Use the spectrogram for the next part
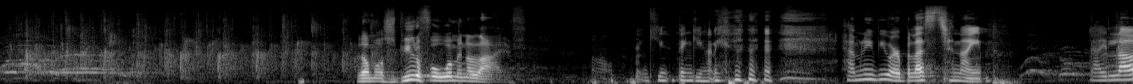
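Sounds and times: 
person cheering: 0:00.0 - 0:01.6
audience applause: 0:00.0 - 0:04.4
speech: 0:03.6 - 0:05.2, 0:06.6 - 0:10.0, 0:10.9 - 0:11.3.

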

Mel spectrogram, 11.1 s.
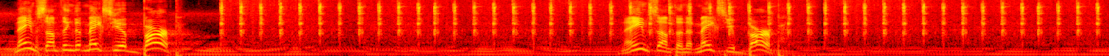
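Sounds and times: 
low droning musical bed: 0:00.0 - 0:11.0
speech: 0:00.2 - 0:01.9, 0:06.2 - 0:07.9
game show countdown clock ticking: 0:02.2 - 0:11.0.

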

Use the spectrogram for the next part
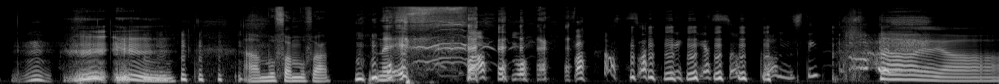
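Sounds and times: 
person clearing throat: 0:00.2 - 0:01.8
speech: 0:01.9 - 0:09.9.

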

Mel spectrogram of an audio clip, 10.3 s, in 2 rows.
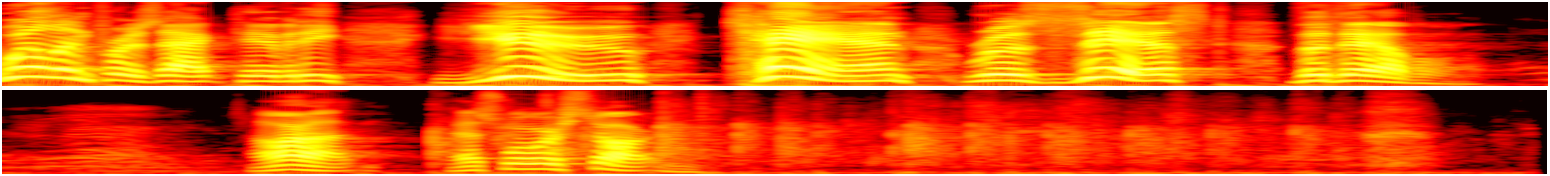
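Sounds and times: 
speech: 0:00.0 - 0:04.9, 0:06.0 - 0:07.6
feeble applause from the audience at a Bible teaching session: 0:06.6 - 0:10.2.

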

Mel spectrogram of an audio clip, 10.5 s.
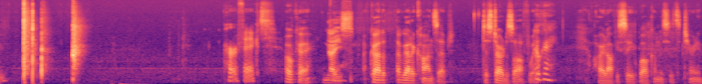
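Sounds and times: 
faint steady hum: 0:00.0 - 0:10.5
sharp hand claps for audio sync: 0:00.3 - 0:01.4
speech: 0:03.4 - 0:08.4, 0:09.0 - 0:10.5.

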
